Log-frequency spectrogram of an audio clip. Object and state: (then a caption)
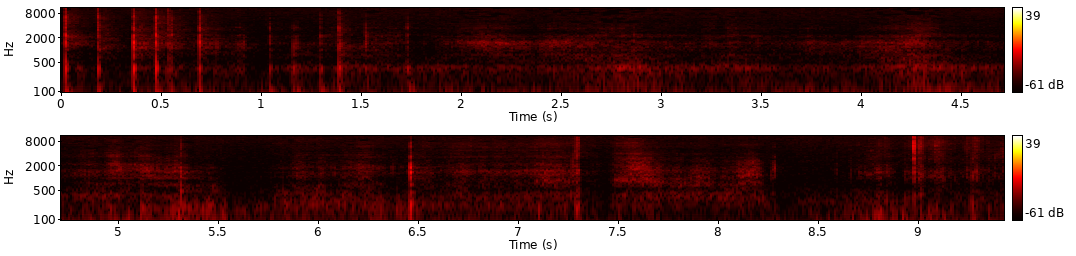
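Cardboard cosmetic box. Long nails scratch and tap on the surface of a small, hollow cardboard cosmetic box. A cluster of sharp, dry taps at the start gives way to a steady, soft scratching hiss with a midrange rasp, broken by a few more isolated clicks.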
